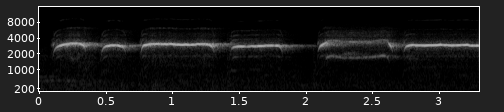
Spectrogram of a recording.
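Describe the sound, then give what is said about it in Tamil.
A whistle is blown in a series of shrill, high, warbling blasts separated by very short breaks. The pitch wavers slightly within each blast, and no voices are heard. “விசில முழுங்கிட்டு என்ன பாட்டு?”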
